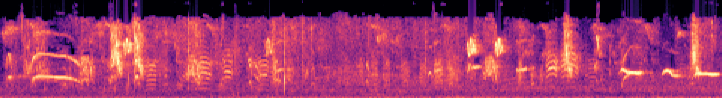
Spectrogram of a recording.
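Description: Many small aviary birds calling and chirping together: an arching whistle near the start, quick chirps and short trills, then a few brief level whistles near the end.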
